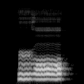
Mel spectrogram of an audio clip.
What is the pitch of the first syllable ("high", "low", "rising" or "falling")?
high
